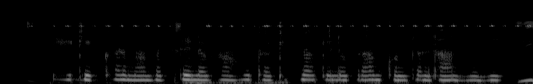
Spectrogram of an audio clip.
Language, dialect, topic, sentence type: Chhattisgarhi, Northern/Bhandar, agriculture, question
